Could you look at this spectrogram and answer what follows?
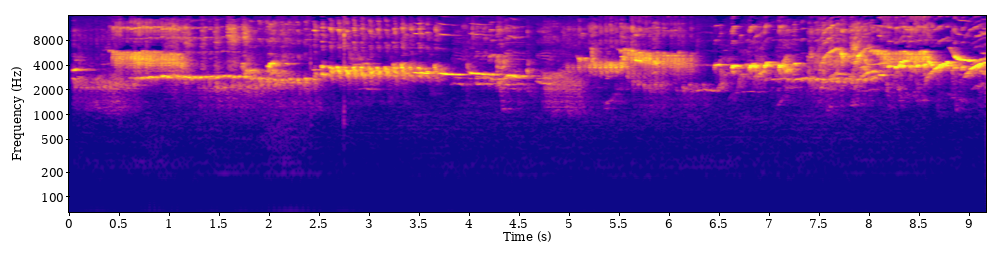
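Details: Male canary in black-red mosaic (schimmel) colouring from a German canary breeder, singing a continuous, varied song of rapid trills, slurred rising notes and buzzy rolls, mostly high-pitched, with a steady low hum beneath.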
